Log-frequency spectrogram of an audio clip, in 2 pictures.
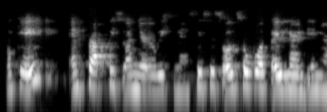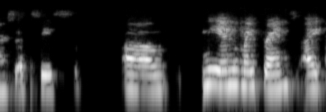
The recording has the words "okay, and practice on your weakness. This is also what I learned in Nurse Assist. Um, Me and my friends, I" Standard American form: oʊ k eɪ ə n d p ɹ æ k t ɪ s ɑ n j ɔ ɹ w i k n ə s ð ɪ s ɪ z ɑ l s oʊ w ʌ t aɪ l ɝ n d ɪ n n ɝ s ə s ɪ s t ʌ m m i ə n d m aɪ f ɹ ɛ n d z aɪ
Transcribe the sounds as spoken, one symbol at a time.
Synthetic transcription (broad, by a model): oʊ k eɪ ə n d p ɹ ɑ k t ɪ s ɑ n j ɔ ɹ w i k n ə s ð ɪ s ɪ s ɑ l s oʊ w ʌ t aɪ l ɝ n d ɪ n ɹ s ə s ɪ s t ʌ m m i ə n d m aɪ f ɹ ɛ n d s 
